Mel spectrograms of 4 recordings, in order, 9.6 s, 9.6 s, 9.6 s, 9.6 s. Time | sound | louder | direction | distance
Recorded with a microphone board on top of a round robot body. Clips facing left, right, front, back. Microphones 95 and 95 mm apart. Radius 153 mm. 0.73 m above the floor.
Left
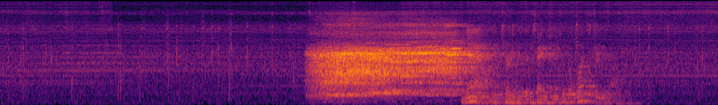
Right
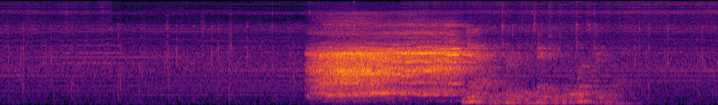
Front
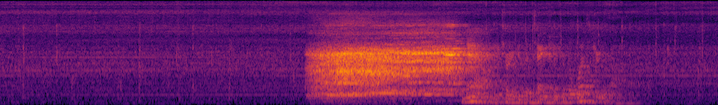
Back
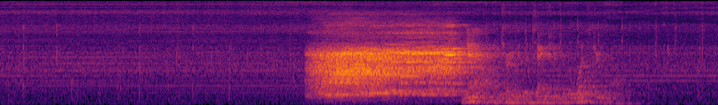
4.1 | a scream | right 1 dB, back 1 dB | straight behind | 1.9 m
6.2 | a man speaking | left 1 dB, even | 80° left | 0.6 m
